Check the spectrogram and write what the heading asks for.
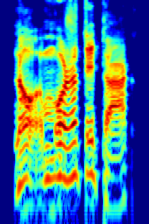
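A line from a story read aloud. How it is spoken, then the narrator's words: Grumbling child. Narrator (Russian): проворчал малыш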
